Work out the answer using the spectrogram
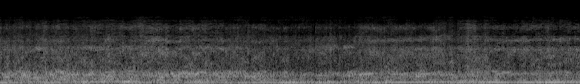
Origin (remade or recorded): remade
